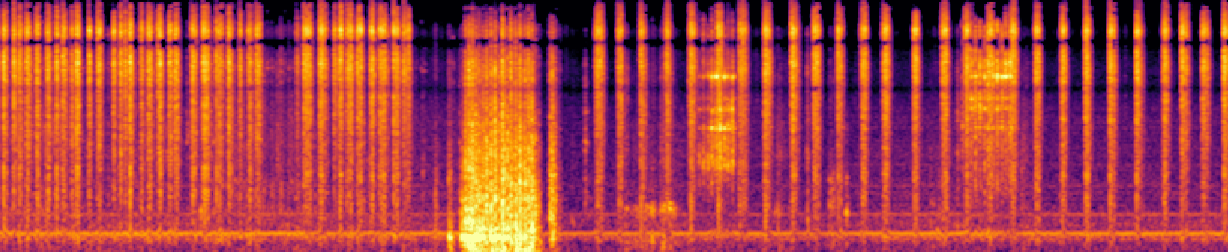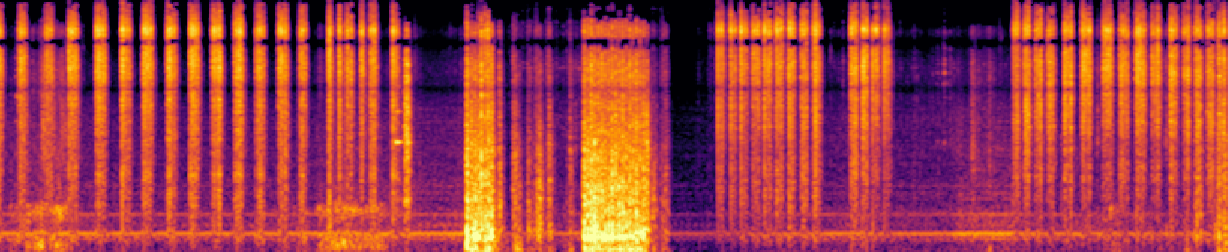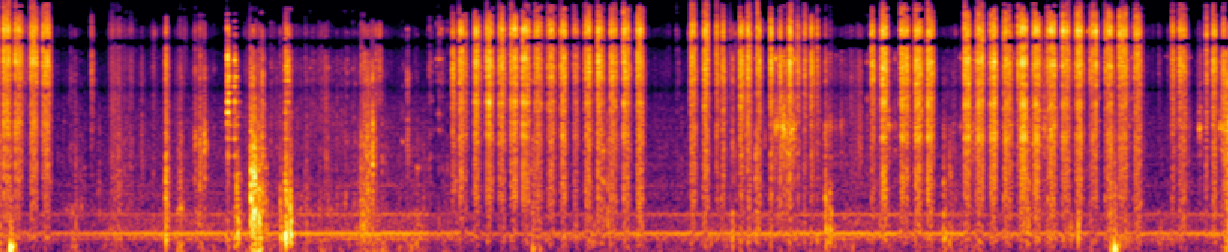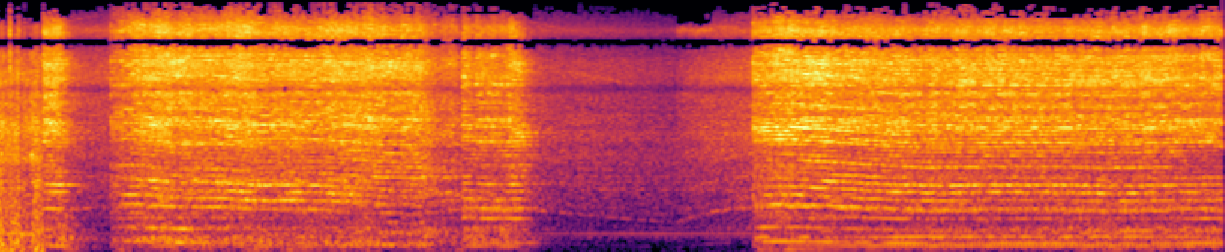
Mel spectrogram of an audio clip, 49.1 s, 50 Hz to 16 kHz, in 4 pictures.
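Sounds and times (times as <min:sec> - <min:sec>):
loud noisy bursts: 0:18.2 - 0:19.0.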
